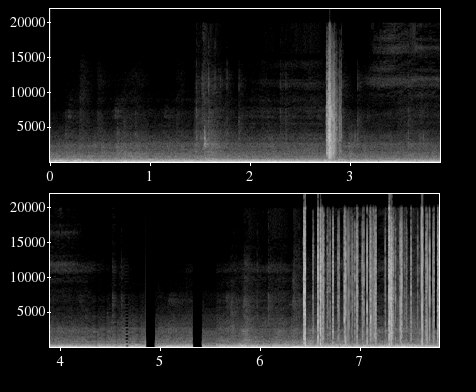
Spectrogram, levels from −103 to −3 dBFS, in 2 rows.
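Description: Cable scratch noise at 2.76–2.93 s: dense, uneven bursts, somewhat louder than the sound, likely from a worn cable or connector being moved while its contact resistance fluctuates. It returns from 6.44 s to the end at 7.80 s, this time about as loud as the sound. Repeated stalls (stutter) run from 4.23 to 5.00 s: nine hold-ups, the longest 130 ms, together filling 310 ms, about 40% of the span. Late packets kept emptying the jitter buffer, so the receiver stretched the last sound each time. The audio drags and stutters, with nothing lost. A call audio freeze at 5.32–5.58 s adds a 240 ms gap, likely from packets held up in transit. The last sound carries on and fades into about 90 ms of silence before the audio resumes where it stopped.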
